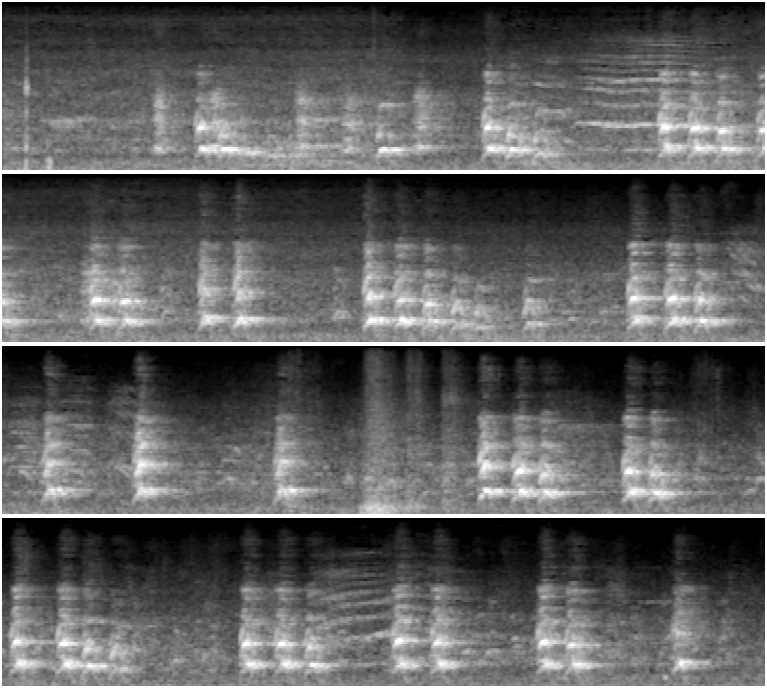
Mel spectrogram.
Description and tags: Barrio, Noche Neighborhood Night
My dangerous neighborhood at night.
